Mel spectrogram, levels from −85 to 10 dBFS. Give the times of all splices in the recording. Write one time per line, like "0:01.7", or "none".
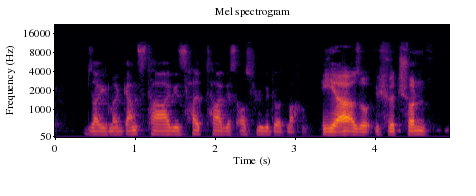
0:03.2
